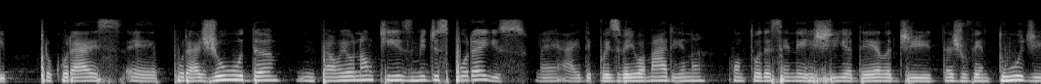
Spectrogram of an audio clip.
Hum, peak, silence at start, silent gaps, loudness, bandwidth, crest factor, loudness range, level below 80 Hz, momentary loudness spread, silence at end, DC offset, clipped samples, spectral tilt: none; 0 dBFS; 0 s; none; -17 LUFS; 8.8 kHz; 16 dB; 2 LU; -46 dBFS; 11 LU; 0 s; under 0.1%; under 0.1%; -7 dB/octave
